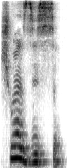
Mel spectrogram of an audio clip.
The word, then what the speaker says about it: choisissent: then the deux S, the double S is pronounced as S. Nous choisissons, vous choisissez. What would the last one be? Ils, elles choisissent.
